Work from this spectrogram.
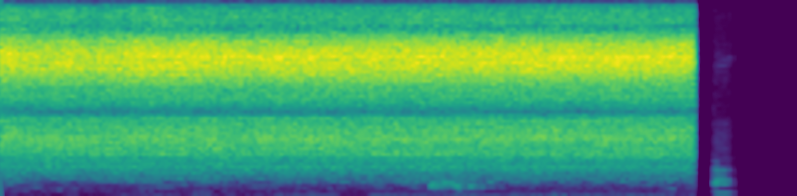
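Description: A pressure cooker full of khichdi lets out its whistle as one loud, continuous, high steam hiss held for about five seconds, then it cuts off abruptly into silence after a faint trailing puff.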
